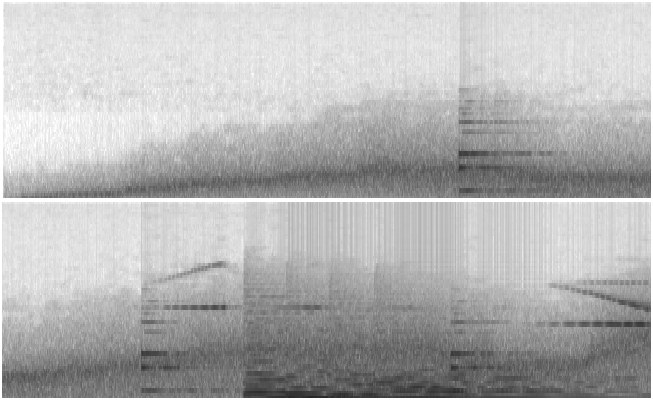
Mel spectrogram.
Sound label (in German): Glocken; Dauerblumen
